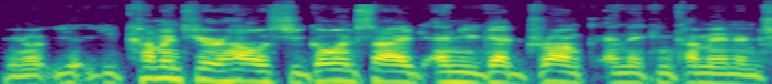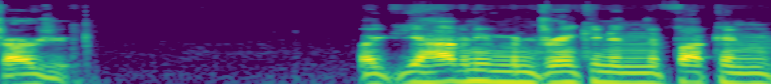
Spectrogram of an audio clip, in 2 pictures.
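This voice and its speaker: At a fairly quick pace, a man with a western Canadian accent talks at a medium pitch with ordinary pitch variation. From Canada, North Vancouver. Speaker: vlogger, cannabis reviewer. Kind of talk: casual rant vlog. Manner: mumbling when mellow; halting, many restarts.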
